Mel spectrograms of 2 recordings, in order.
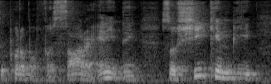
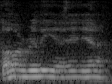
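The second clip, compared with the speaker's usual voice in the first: put-on high, soft girl's response; light, raised woman's voice, quiet; interested girl; 6 semitones higher, 4 dB quieter than usual. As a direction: imitate her nodding along, pitched up. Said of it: "She's like".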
